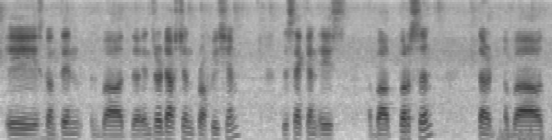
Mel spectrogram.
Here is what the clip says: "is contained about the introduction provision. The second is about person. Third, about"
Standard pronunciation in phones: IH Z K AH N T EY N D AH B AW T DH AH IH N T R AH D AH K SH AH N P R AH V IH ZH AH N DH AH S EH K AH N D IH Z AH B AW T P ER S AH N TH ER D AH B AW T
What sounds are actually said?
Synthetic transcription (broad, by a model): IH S K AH N T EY N AH B AW T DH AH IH N T R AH D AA K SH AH N P R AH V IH SH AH N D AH S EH K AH N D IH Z AH B AW T P ER S AH N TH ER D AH B AW T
